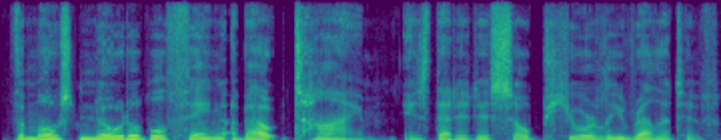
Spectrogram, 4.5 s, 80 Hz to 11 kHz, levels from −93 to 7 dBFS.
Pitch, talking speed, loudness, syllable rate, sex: 130 Hz, 175 wpm, -18 LUFS, 5.1 syllables/s, male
